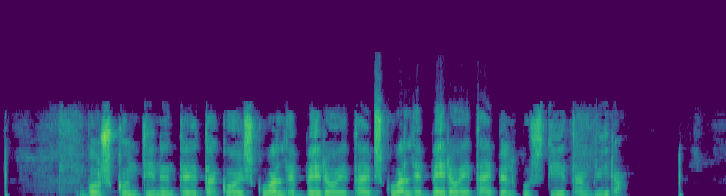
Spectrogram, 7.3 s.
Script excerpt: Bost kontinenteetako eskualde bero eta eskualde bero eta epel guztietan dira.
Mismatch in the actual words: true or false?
false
